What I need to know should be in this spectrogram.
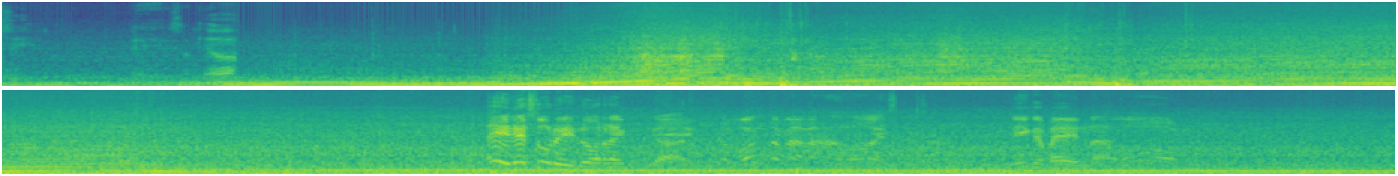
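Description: Tyres rumble on a rough dirt road.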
